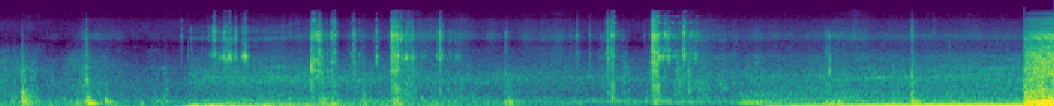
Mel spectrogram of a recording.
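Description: Car door opening and keys jangling as the driver gets in and puts the key in the ignition, with scattered clicks and knocks. About six seconds in the engine starts and runs with a low steady rumble, and near the end a loud rushing noise comes in as the heater fan is switched on.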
